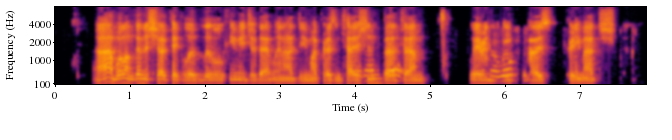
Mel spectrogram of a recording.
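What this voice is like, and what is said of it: Australian accent. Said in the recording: “I can tell by the accent that I think you're from either Norway or Sweden. Oh, no. I think it's Australia.”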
